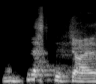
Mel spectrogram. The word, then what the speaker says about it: Worcestershire: Worcestershire. Oh. Like the sauce. Worcestershire. We're Worcestershire. See, that's always mispronounced. Yeah. Worcestershire. So it's okay. W-O-R. I've been corrected. E-S-T-E-R Shire S-H-I-R-E. Worcestershire.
